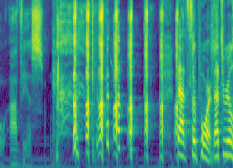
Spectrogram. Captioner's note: laughing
